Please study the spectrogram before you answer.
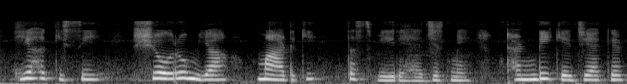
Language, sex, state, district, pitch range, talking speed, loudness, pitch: Hindi, female, Chhattisgarh, Raipur, 205-255 Hz, 125 wpm, -16 LUFS, 220 Hz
